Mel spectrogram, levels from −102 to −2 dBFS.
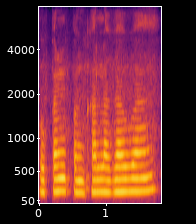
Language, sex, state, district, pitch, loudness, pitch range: Hindi, female, Jharkhand, Garhwa, 190 Hz, -15 LUFS, 185-195 Hz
